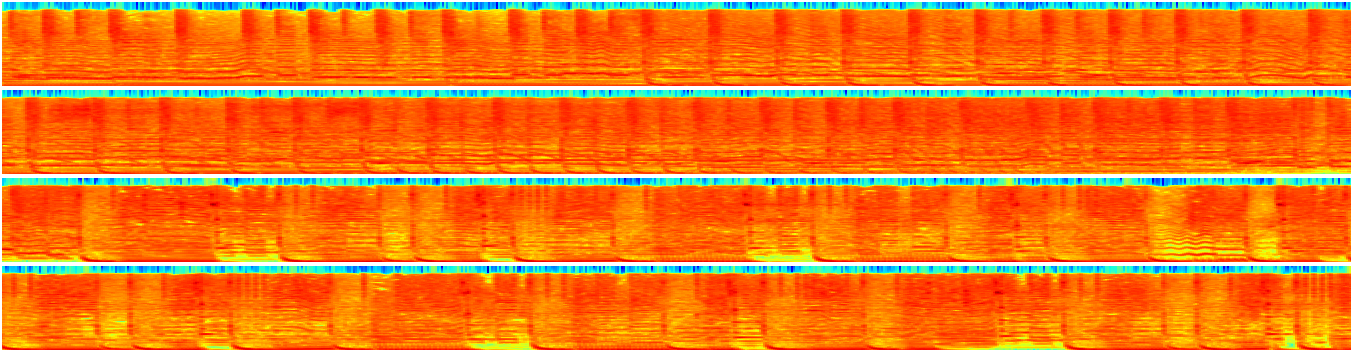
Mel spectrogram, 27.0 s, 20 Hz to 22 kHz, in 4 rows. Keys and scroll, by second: 9.2 ctrl+-, 9.4 ctrl+-, 15.2 ctrl+e, 16.4 ctrl+z, 18.2 ctrl+e.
